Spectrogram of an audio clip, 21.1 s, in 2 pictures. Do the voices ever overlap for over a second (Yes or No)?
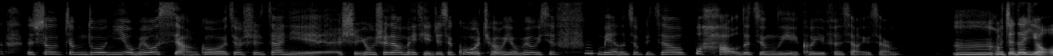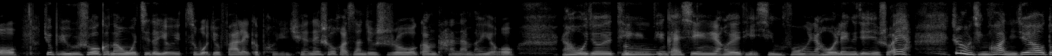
No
